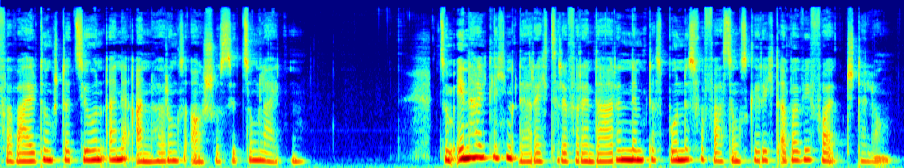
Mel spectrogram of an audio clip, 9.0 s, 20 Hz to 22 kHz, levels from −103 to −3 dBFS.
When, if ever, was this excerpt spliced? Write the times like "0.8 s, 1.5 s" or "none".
4.3 s, 5.2 s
